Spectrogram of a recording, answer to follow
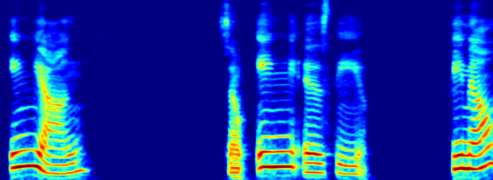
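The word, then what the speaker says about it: yin-yang: the inyang which is the ying-yang in um English but in Chinese you pronounce it inyang so in is the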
